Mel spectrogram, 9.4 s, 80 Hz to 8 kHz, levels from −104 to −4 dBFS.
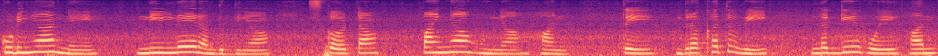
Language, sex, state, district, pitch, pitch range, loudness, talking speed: Punjabi, female, Punjab, Kapurthala, 235 Hz, 215-275 Hz, -17 LUFS, 95 wpm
